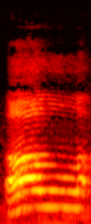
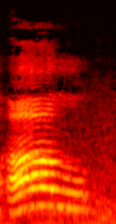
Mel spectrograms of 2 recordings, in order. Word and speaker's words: Allah: Kaže Allah, Allah, a izgovara, znači, prilikom izgovaranja Allahog imena izgovara se a, niti se ne izgovara ono čisto e, nego je glas između a i e.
